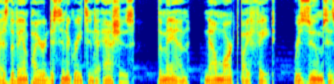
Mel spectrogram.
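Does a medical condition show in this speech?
No.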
